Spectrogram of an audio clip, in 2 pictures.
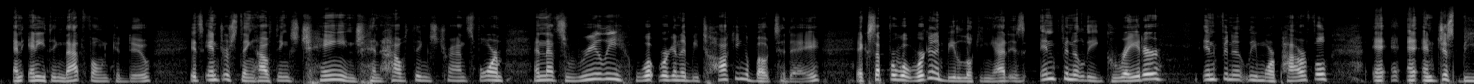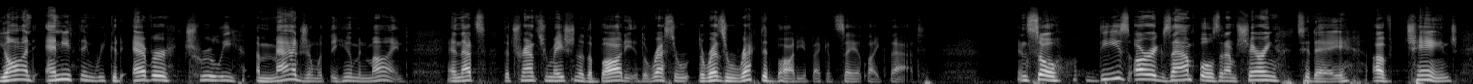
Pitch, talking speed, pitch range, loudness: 180 Hz, 165 wpm, 160-205 Hz, -23 LUFS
